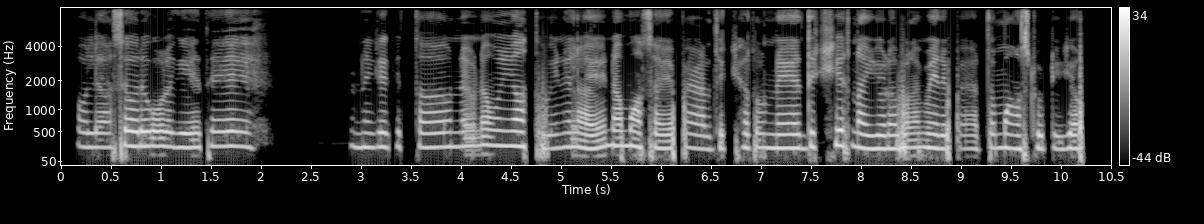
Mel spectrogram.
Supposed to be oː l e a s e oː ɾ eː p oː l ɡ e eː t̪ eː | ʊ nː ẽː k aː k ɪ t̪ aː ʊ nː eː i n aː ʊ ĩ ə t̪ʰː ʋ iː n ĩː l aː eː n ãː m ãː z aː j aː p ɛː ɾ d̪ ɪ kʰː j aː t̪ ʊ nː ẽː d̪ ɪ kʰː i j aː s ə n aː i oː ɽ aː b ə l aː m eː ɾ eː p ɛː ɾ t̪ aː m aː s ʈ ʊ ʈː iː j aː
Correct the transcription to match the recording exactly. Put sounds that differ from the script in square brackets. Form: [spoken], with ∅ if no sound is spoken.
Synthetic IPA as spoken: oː l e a s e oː ɾ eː [k] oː l ɡ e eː t̪ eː | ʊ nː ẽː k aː k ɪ t̪ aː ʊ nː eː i n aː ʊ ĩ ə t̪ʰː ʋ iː n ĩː l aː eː n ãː m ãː [s] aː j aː p ɛː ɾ d̪ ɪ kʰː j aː t̪ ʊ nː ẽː d̪ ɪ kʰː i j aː s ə n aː i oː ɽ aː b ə l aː m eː ɾ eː p ɛː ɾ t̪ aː m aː s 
